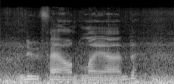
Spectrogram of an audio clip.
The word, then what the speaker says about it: Newfoundland: me but anyway I've really really been enjoying Newfoundland as it is correctly pronounced and especially the newfound Landers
